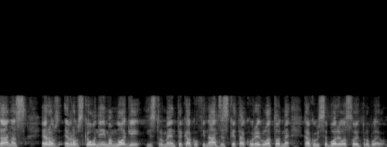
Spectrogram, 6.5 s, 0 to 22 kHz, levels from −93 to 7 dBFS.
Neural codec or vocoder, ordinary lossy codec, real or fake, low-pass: codec, 16 kHz, 4.8 kbps, FACodec; none; fake; none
